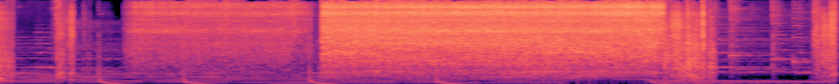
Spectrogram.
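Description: Jigsaw cutting a cedar tongue-and-groove siding board: a loud, steady saw noise that starts about two and a half seconds in and cuts off suddenly about five seconds in, over background music.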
